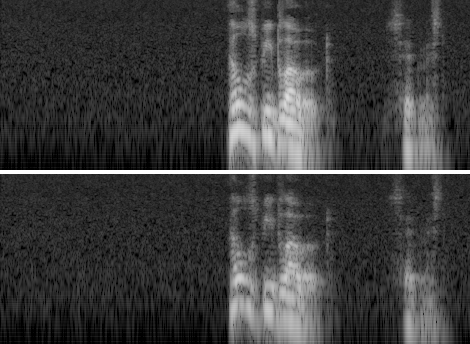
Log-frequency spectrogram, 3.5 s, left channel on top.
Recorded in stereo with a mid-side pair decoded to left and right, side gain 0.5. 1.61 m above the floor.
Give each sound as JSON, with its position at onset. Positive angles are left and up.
{"t": 1.7, "sound": "a man speaking", "azimuth_deg": 70, "distance_m": 0.7}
